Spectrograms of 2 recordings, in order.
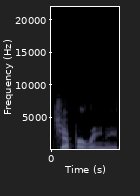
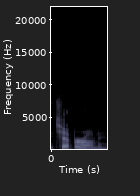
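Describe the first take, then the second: First: "Cheparini" with a REE-nee ending, rising; unsure pronunciation. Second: "Cheparoni" with a ROH-nee ending; alternative pronunciation. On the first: Streamer guessing a viewer's hard name, "Cheparini" with REE-nee, questioning. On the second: Streamer guessing a viewer's hard name, "Cheparoni" with ROH-nee, tentative. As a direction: try "Cheparoni" rhyming with pepperoni, tentatively. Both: Shown as a demonstration. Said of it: "That's a hard name. Sorry if I mispronounce".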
